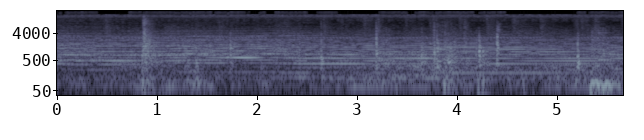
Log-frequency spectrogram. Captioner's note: sinister music; zombies banging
